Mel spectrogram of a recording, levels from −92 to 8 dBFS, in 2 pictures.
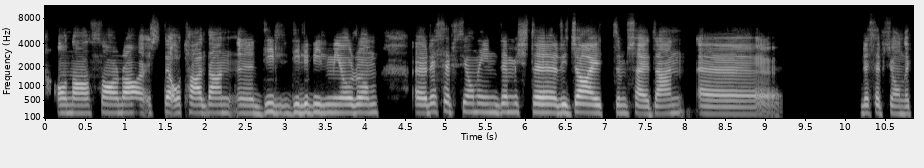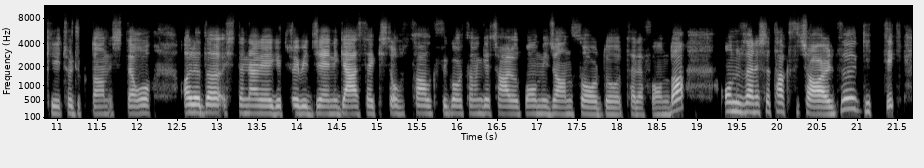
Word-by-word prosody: Ondan 185 0 +3
sonra, 190 0 +3 0.2
işte, 190 +1 -1
otelden, 190 0 +2
eee, 180 -1 -4
dil 180 -4 -3
dili 195 0 -1
bilmiyorum. 190 0 +1 0.5
Eee, 190 -1 +3
resepsiyona 205 0 -3
indim, 200 0 -2
işte, 195 -1 +4
rica 190 +1 +7
ettim 185 0 -1
şeyden, 175 +2 0 0.2
eee, 165 - 0 1.1
resepsiyondaki 170 -2 -5
çocuktan, 165 0 -7
işte, 170 0 -4
o 180 +1 -1 0.4
arada, 190 0 +5
işte, 180 -1 -8
nereye 175 -1 +2
götürebileceğini... 170 0 -1
Gelsek, 170 0 +2
işte, - - -5
o 170 -2 -5
sağlık 175 -1 -2
sigortamın 175 0 -6
geçerli 170 -1 -1
olup 165 +1 -8
olmayacağını 165 -1 -4
sordu 155 -1 -4
telefonda. 155 - 0 0.5
Onun 225 0 +1
üzerine, 210 -1 +2
işte, 210 +2 -6
taksi 210 -1 -3
çağırdı, 165 - +4
gittik 215 - -8
180 Hz, 110 wpm, -24 LUFS, 170-195 Hz, 1.1 s, rica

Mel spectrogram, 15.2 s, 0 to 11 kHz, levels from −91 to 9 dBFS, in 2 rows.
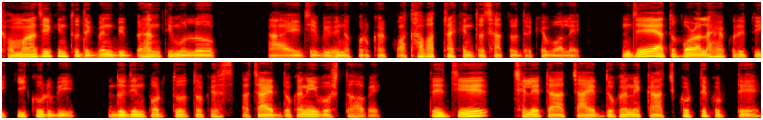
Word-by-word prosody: সমাজে 105 +6 +3
কিন্তু 125 -2 +1
দেখবেন 95 +2 +1
বিভ্রান্তিমূলক, 85 0 0 0.6
আ - - +1 0.2
এই 80 - -2
যে - - -3
বিভিন্ন 90 +1 0
প্রকার 95 0 -5
কথাবার্তা 95 +3 -1
কিন্তু 90 0 -2
ছাত্রদেরকে 80 -1 -5
বলে, 75 0 -4 0.6
যে, 115 - +6 0.2
"এত - - -10
পড়ালেখা 100 0 +4
করে 100 0 -2
তুই 100 - -2
কি 110 - +1
করবি? 90 -6 0 0.5
২ 95 -1 +4
দিন 100 -1 +4
পর 100 - +1
তো 110 - 0 0.2
তোকে 100 +1 -3
স - - -4 0.3
চায়ের 90 -1 +5
দোকানেই 100 +2 +2
বসতে 85 - -4
হবে।" - - -6 0.5
তো - - -2 0.2
যে 110 +2 +5 0.5
ছেলেটা 100 -2 +2 0.2
চায়ের 95 +3 +1
দোকানে 110 +1 +1
কাজ 90 0 0 0.2
করতে, 115 +3 -1
করতে 100 -5 -3
95 Hz, 150 wpm, -24 LUFS, 90-105 Hz, 0.6 s, যে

